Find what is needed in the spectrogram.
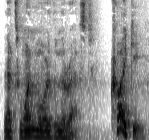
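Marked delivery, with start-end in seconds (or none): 1.6-2.2 Aussie exclamation. Retold or imitated. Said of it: "turn my Aussie accent up to eleven".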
